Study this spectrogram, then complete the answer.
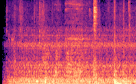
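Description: Farm tractor engine, heard as a close, steady mechanical drone with small knocks and clunks over it, starting abruptly and running continuously.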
